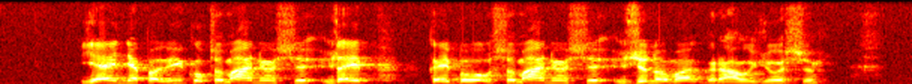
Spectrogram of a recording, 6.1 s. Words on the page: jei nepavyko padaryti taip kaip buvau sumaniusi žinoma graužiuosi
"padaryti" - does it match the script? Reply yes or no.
no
